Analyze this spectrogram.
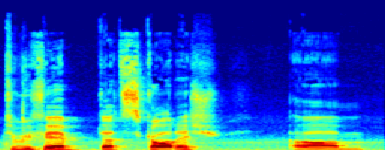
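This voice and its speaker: A man's voice: mid-range voice, slow pace, a little hiss or hum. A young man from Alabama co-hosting a casual podcast, joking around, swearing freely and rambling. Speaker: podcast co-host. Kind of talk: casual chat.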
